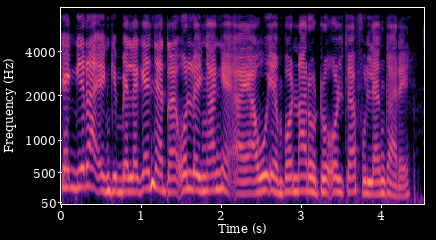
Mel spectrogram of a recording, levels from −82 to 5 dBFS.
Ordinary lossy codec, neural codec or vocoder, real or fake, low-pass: none; vocoder, 44.1 kHz, 128 mel bands, Pupu-Vocoder; fake; 7.2 kHz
